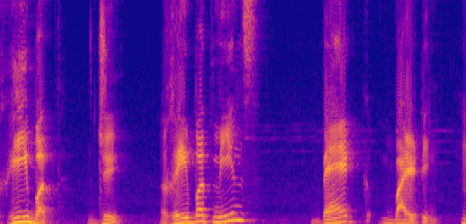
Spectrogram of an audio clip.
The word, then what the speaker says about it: غیبت: اور وہ جو جس کی ہم بات کر رہے ہیں اس کا جو کریکٹ ایکسینٹ ہے یا بالکل ایک دم پروپر پروننسیشن ہے، اس کا تلفظ ہے غیبت.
